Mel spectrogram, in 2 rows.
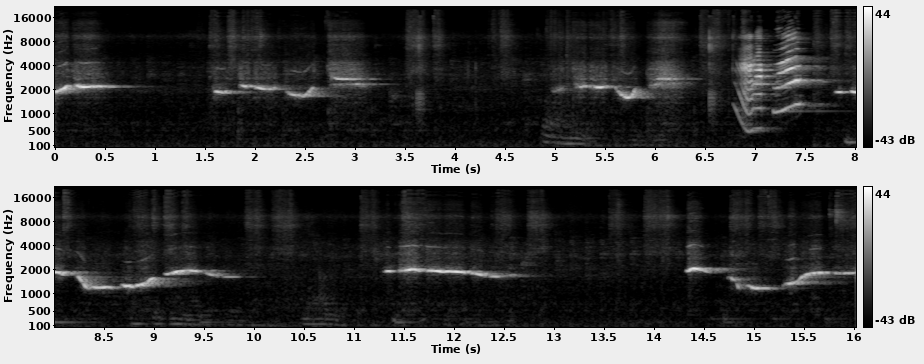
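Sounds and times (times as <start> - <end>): parrot whistling: 5.3 - 9.8.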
